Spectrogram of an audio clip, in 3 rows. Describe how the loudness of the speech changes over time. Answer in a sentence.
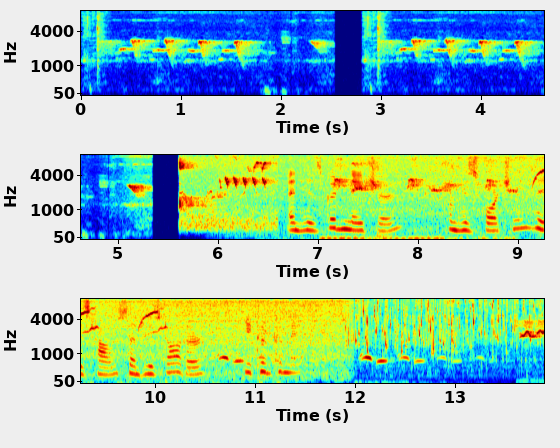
The loudness of the speech stays about the same.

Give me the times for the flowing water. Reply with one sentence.
The flowing water can be heard from 5.8 to 13.8 s.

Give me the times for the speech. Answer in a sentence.
The speech can be heard from 6.7 to 11.5 s.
